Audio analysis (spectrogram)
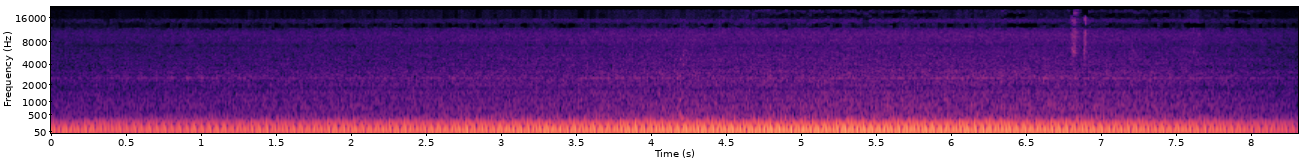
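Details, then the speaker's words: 1974 Fiat 124 Spider with a K-swap engine at first start, ECU connected: deep, even exhaust rumble with a steady firing beat that swells under a light rev; runs well, with possible exhaust leaks, noisy injectors and valves needing adjustment. "It sounds fairly good. I do hear some maybe exhaust leaks, noisy injectors, noisy valves. I'm sure it could use a valve adjustment."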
